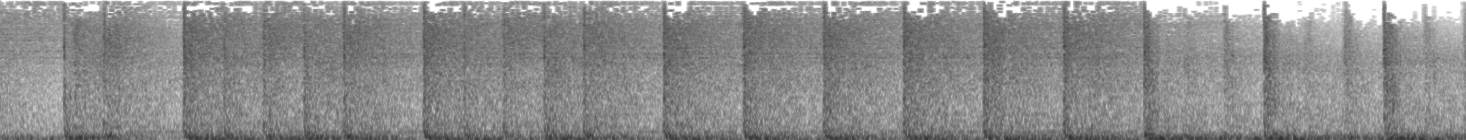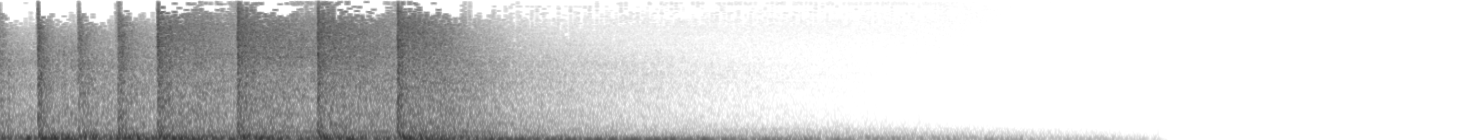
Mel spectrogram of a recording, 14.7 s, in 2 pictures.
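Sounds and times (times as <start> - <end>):
percussion: 0.0 - 11.6.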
